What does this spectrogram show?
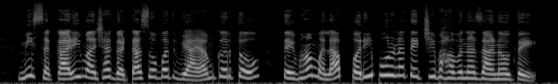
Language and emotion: Marathi, happy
